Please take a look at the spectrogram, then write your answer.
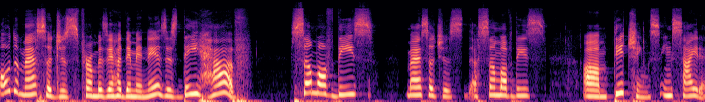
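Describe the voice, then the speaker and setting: A woman speaks with a Portuguese accent at a high pitch. Her pace is fairly slow and her intonation lively. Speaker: spiritist lecturer. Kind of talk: religious talk. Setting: spiritist center. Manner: halting.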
